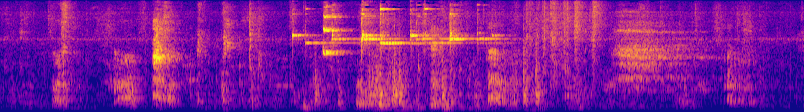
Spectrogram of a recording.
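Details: Seven-week-old poodle puppies at play indoors, giving high thin whimpers and squeaks in short bursts, with a few brief yips, scrabbling and thumps from their romping, and a person's voice faintly in the background.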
